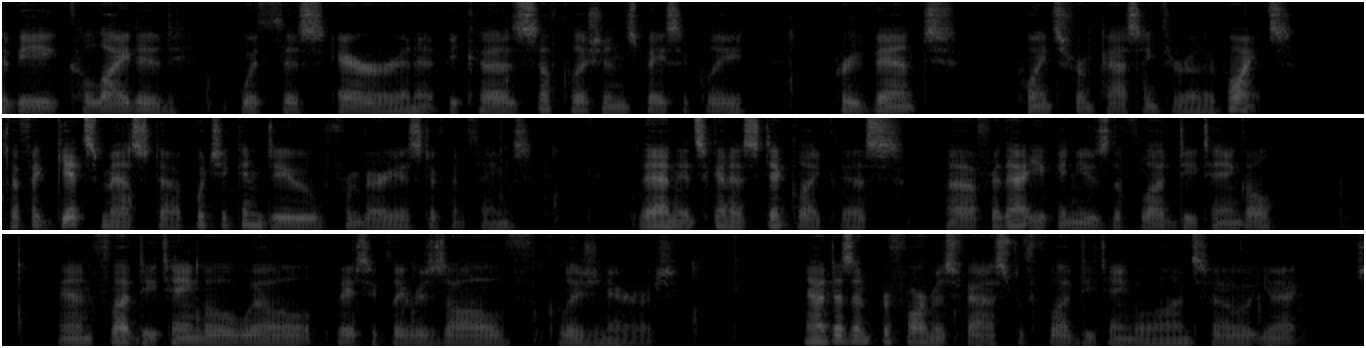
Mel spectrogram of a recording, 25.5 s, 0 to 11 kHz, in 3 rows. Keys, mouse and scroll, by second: 3.3 middle click, 5.0 middle click, 7.2-8.6 middle drag, 9.4-11.8 middle drag, 12.1 middle click, 15.6 click, 17.3 middle click, 18.4-19.4 middle drag, 19.7 middle click, 21.5-23.1 middle drag, 24.9 click.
